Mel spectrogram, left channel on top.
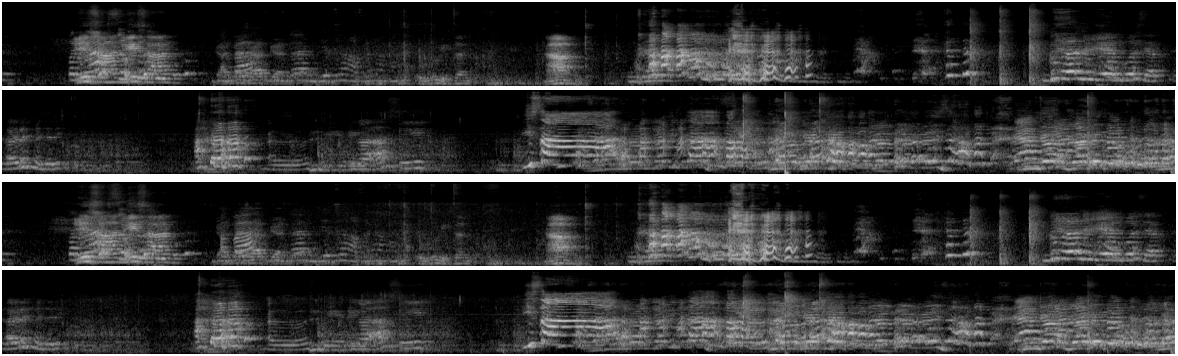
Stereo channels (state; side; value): normal; both; correlation 0.54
